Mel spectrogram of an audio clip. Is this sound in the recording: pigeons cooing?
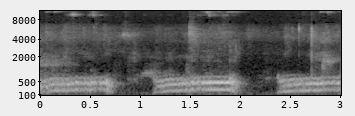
yes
